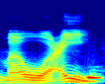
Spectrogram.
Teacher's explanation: hati-hati ain, jangan jadi hamzah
